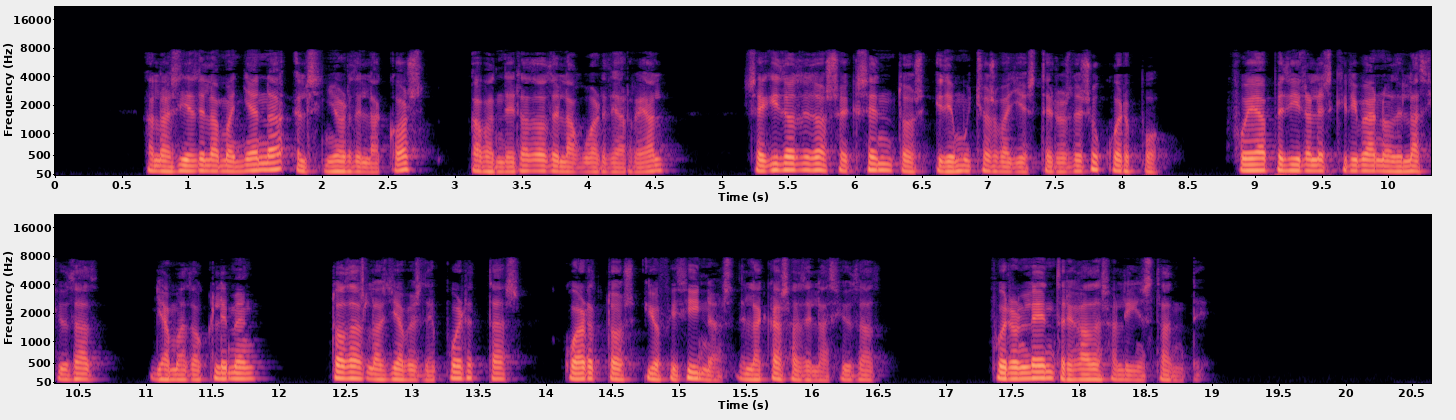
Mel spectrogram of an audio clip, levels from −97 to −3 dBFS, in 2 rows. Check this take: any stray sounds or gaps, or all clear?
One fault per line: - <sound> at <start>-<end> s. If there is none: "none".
none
